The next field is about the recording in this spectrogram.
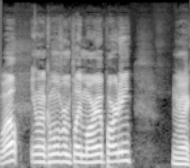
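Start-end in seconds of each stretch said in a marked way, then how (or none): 0.0-1.9 mock drunk speech, higher and louder. Retelling inviting a friend over after drinking: imitating own drunk self. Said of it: "my drunk ass is like".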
